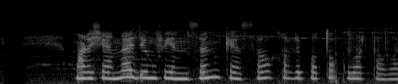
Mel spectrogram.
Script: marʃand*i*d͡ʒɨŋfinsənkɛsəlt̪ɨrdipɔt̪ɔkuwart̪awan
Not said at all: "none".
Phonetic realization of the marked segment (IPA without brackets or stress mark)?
a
